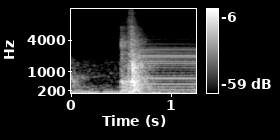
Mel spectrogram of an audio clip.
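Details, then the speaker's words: Disc sander dropped off with no fault described. On power-up there is a switch click, then a steady low electrical hum for under a second with no spin-up. The motor hums but won't start; the switch, often clogged by sawdust, is checked first. "but it just hums."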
